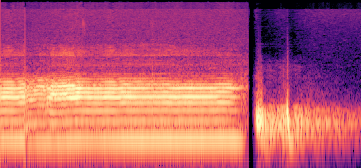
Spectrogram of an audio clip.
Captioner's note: boat horn sound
